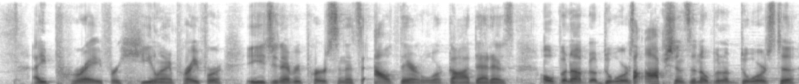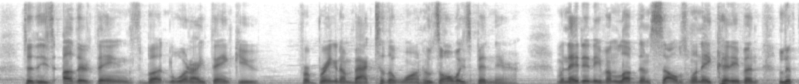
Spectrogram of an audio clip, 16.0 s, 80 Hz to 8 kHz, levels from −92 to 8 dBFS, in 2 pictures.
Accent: American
